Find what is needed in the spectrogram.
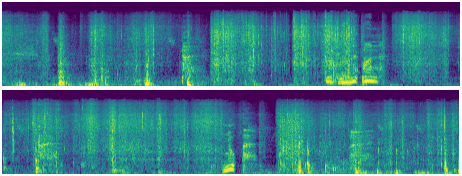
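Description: Plastic rubbish bags rustling and crinkling as gloved hands lift them and pull them open, in irregular bursts, with a few brief murmured voice sounds.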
